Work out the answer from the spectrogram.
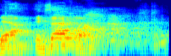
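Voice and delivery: slow, high laughing yeah. Real, not acted. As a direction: laugh through the words.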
